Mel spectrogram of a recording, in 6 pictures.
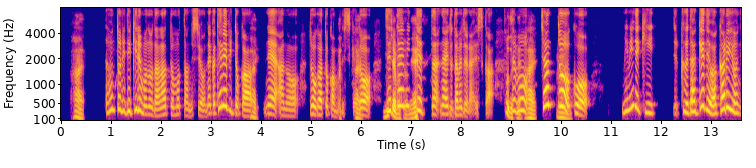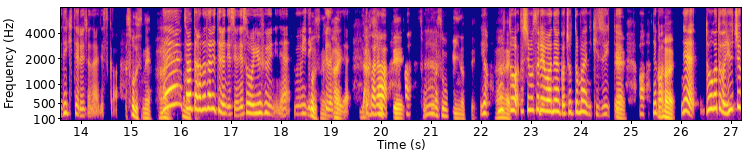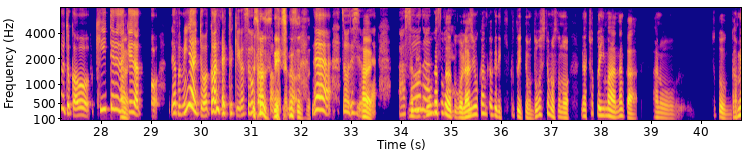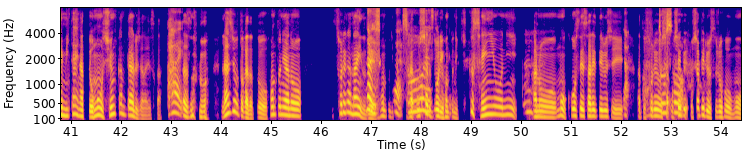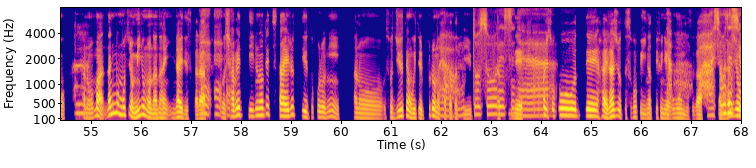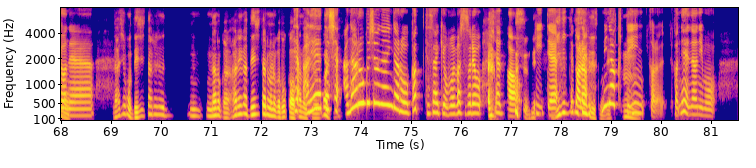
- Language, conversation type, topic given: Japanese, podcast, あえてデジタル断ちする時間を取っていますか？
- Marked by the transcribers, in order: chuckle; laughing while speaking: "わかんない時が"; laughing while speaking: "そうですね。そう そう そう"; laughing while speaking: "ただ、その"; laughing while speaking: "あ、ですよね"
